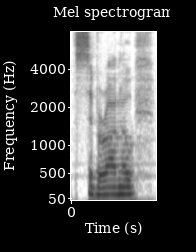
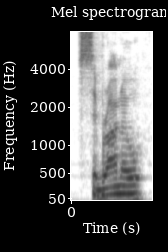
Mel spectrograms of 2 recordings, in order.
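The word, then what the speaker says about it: Ceberano: also and the Beautiful Kate seano pronounced saano thank you so Kate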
